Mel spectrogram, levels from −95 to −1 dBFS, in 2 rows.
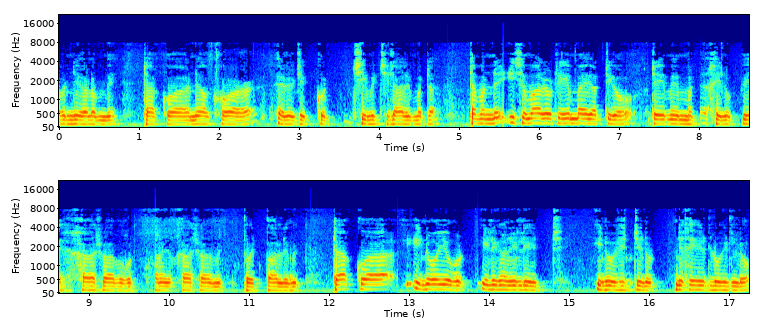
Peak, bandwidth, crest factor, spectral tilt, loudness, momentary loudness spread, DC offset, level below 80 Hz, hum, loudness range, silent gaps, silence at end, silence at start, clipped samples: -2 dBFS; 8.2 kHz; 20 dB; -8 dB/octave; -23 LUFS; 6 LU; under 0.1%; -58 dBFS; none; 2 LU; none; 0 s; 0 s; under 0.1%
